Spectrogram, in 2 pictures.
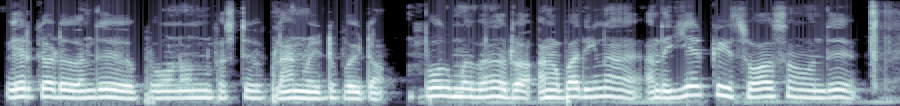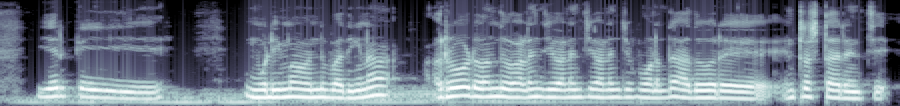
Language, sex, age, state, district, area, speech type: Tamil, male, 18-30, Tamil Nadu, Krishnagiri, rural, spontaneous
